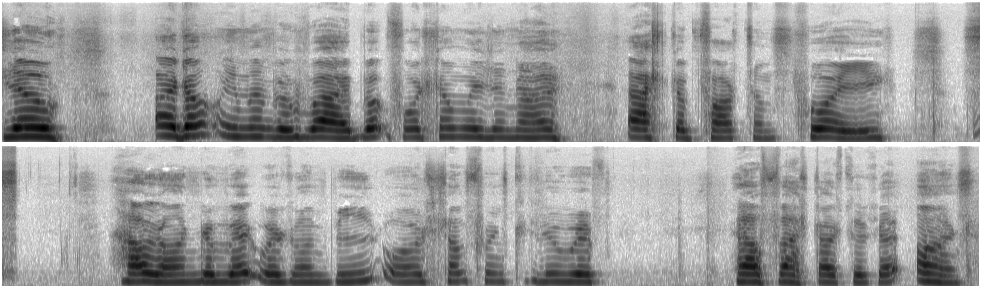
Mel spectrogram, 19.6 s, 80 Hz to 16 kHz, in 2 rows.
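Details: Dysarthria in an adult man who has lived with cerebral palsy for 53 years; he adjusts his speech so others can understand him and does not hear the difference himself.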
